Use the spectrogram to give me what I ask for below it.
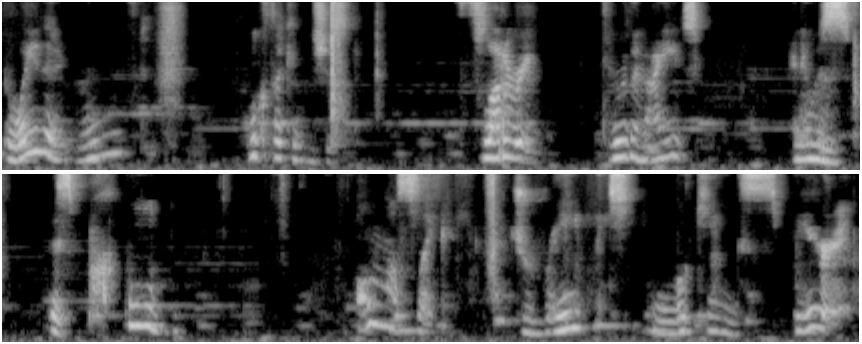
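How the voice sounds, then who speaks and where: A woman playing a semi-retired old man who spins his tales in a rambling, confiding way, his voice pitched a little high. He talks like a villager whose storytelling is part of a tabletop game. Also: lively intonation, takes it slowly, pauses often, a little mellow, faint music behind, poor audio. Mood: uneasy, confiding.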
